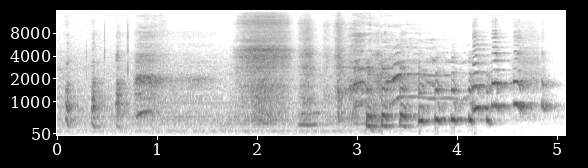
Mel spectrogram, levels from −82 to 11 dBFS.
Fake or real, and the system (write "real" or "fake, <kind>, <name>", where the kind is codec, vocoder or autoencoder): real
